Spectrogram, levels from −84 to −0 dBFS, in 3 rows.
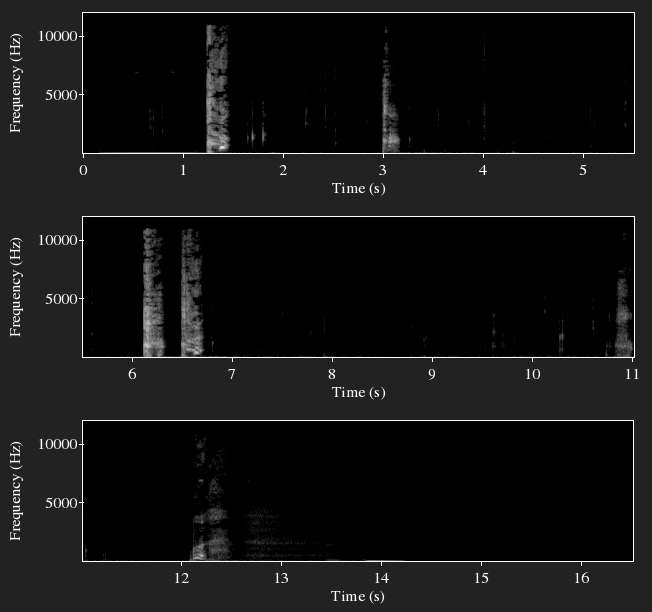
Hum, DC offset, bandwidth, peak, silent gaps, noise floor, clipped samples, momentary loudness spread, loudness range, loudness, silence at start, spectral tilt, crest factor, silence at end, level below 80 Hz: none; under 0.1%; 11 kHz; -6 dBFS; none; -82 dBFS; under 0.1%; 26 LU; 18 LU; -28 LUFS; 1.25 s; -2 dB/octave; 32 dB; 2.6 s; -72 dBFS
